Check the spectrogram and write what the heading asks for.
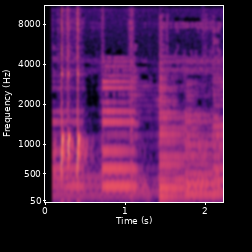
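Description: Animated logo intro: three quick cartoon pops in a row, then a music jingle of held chords that change every third of a second or so.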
